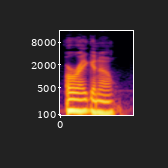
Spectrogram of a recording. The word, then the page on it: oregano: American English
